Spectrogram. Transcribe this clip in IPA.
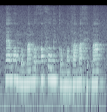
ɛ̃˦wɔ̃˦˨mo˨ mã˨˦mo˧hɔ̃˦ fo˦wĩ˦˨ko˨ mɔ̃˨fa˨˦mã˦˨ he˨˦ɡ͡bã˦

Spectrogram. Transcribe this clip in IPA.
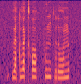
ʔɯ˨˩a̯tu˥˩a̯kʰɔː˦˥k̚ fɯ˥˩ŋkro˦˥n

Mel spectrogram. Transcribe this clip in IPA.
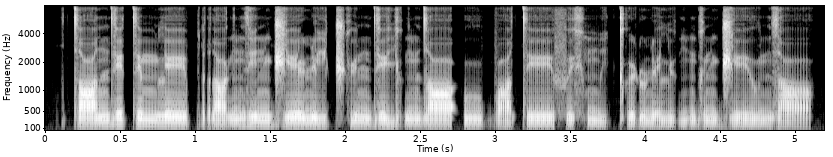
tɑndetem leːprɑɡnzi nd͡ʒeːɳi t͡ʃʼynde jøɡndɑː ʔuːbɑː teːfex mi kʼɯɽuɳelyɡ ŋɡønd͡ʒeːu̯nzɑː

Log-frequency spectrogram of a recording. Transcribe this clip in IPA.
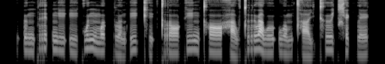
ʔɯ˧ŋ pri˥˩t̚ŋiː˧ʔiː˨˩kwɯ˥˩ŋ mɤː˦˥k̚plo˩˦nʔiː˥˩ kʰi˨˩ʔtrɔː˧kiː˥˩ŋ kʰɔː˧ha˨˩w tru˥˩a̯ wu˦˥ʔwo˦˥mtʰa˧j kʰɯː˥˩t͡ɕʰe˥˩k̚ le˦˥k̚

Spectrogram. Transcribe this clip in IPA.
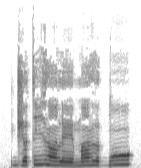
d͡ʒə˧ti˦ɣã˧leː˨ mã˦ɣə˧ ɡ͡bɔ̃˦

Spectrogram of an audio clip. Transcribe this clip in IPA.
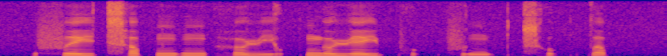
fe˨jt͡sʰɐ˧p̚ŋɪ˧ŋhɵ˨˩ɥ jʊ˥k̚n̪ɵ˧ɥe˨˥j pʰʊ˨˥k̚fɪ˨˩ŋ ʊ˥k̚t͡sʰʊ˥k̚t̪ɐ˧p̚

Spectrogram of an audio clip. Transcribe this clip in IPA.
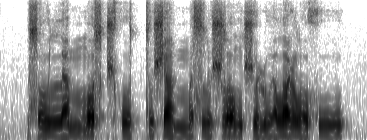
sɔʊ̯lːamːɔst͡ʃʰo tːʊʃamːɐs lʊʃlɔŋʃʊ ɭuɪ̯lˠɐɭlˠo xu

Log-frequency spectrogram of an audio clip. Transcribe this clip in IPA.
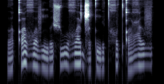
ʌ˩˧qʼʊ˧˥˧ ʁʷɐ˦˨v ŋə˩˧ʃu˧˥˧ ʁʷa˥ ɖ͡ʐʌ˩˧tŋe˩˧t χʊ˧˥˧tqʼʊ˩˧ʕə˥v

